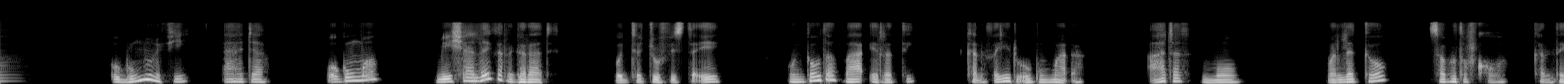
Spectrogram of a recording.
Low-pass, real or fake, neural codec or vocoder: 7.2 kHz; fake; codec, 16 kHz, about 1 kbps, DyCAST, with the encoder's durations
